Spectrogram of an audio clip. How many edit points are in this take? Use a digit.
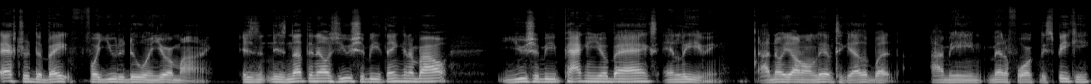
0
